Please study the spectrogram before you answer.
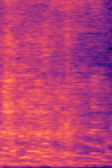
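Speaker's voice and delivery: loud breathy laughter. Real, not acted. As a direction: let the laugh burst out. Laughs retelling the scene.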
